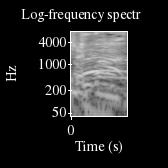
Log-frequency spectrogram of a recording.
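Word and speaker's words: Tuğba: En fait c'est Touba. Touba s'écrit Tougba.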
